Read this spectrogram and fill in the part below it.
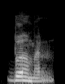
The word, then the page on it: Burman: Indian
